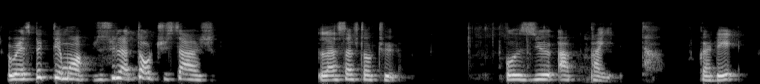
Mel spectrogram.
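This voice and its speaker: A woman's voice: a little high, muffled recording. A woman voicing an ancient, indignant female tortoise in a toy role-play on a livestream. She huffs and demands respect. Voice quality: huffy and pompous, keeps demanding respect.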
